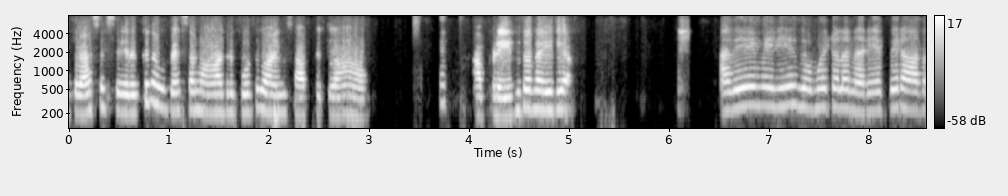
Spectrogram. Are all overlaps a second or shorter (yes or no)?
yes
